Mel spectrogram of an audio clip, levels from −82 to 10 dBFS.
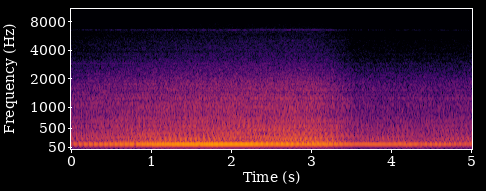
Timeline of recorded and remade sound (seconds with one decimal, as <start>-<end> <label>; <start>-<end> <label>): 0.0-0.8 recorded; 0.8-1.6 remade; 1.6-3.2 recorded; 3.2-4.6 remade; 4.6-5.0 recorded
